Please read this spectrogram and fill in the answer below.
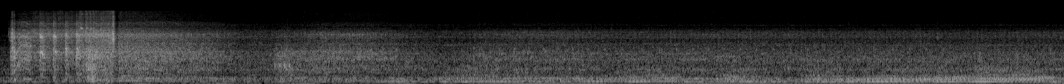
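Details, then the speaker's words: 2007 Toyota Corolla XLi with black smoke and poor fuel economy: brief start then low, slightly uneven idle that never rises and the engine still vibrates; the idle control valve is stuck and not responding. "ये जो इसका idol control sensor है ना, गाड़ी को इधर जो है ना रेस हो जाना चाहिए था, गाड़ी रेस नहीं हो रही। इंजन के ऊपर करो, इंजन वाइब्रेट कर रहा है अभी भी।"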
